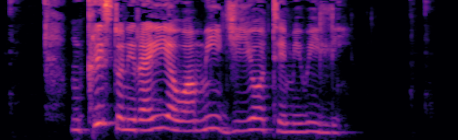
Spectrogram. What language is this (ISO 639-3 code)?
swa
